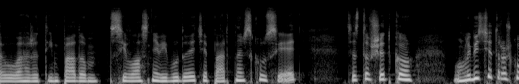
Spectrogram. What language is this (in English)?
Slovak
